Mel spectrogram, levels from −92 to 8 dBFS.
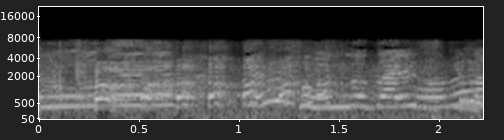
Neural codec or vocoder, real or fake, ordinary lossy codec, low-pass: none; real; none; 7.2 kHz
